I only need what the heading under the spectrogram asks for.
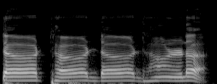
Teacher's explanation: तो जीभ एकदम पीछे गई, ऊपर चिकना वाले भाग को टच की, वापस लौट आए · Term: मूर्धा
